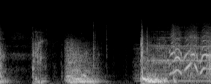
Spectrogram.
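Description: Dramatic film background score: a few heavy pitched percussion hits, then about two-thirds of the way in a sustained melodic passage begins with gliding, wavering lines over held tones.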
